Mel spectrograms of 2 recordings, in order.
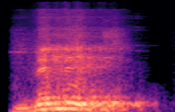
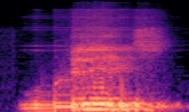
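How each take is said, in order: First: "Village" with a bitten lip v. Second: "village" wrongly said as wheelage with a w. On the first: Teacher saying "Village" before the wrong version. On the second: Teacher showing students the wrong "village". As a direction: round the lips on "village" instead of biting. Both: Shown as a demonstration.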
